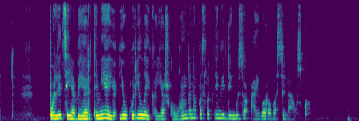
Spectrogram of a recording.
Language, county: Lithuanian, Klaipėda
